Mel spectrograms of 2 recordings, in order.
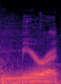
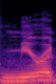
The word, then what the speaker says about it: Mira: How do you pronounce Mira 2? I pronounce M-I-R-A Mira. That may not be the right way to do it. But yeah, I pronounce the M-I-R-A chair as Mira.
